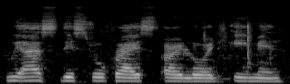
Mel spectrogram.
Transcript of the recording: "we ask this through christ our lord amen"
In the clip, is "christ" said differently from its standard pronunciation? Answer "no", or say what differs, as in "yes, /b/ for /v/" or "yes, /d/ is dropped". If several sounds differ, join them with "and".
no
